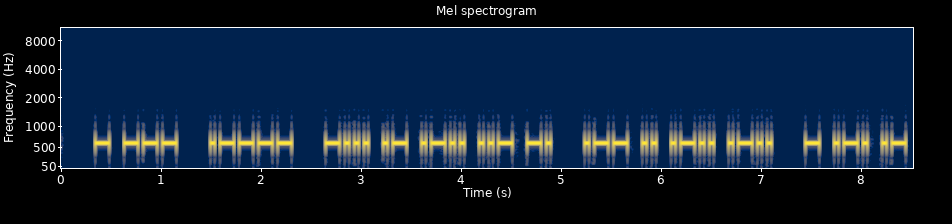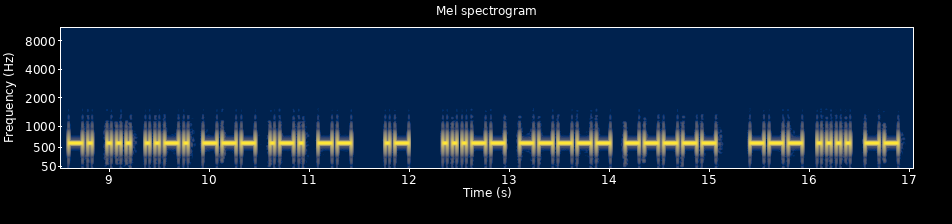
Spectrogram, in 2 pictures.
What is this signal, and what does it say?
Morse code, heard as a keyed tone, about 25 wpm, 600 Hz. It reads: TO 1 BALUN WILL TRANSFORM A 300 OHM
